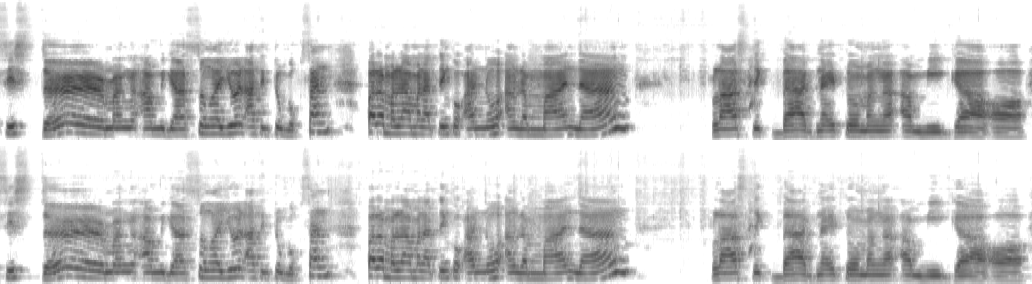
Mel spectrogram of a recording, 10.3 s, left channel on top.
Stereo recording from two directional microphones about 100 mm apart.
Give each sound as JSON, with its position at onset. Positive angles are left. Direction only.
{"t": 0.0, "sound": "speech", "side_deg": -55}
